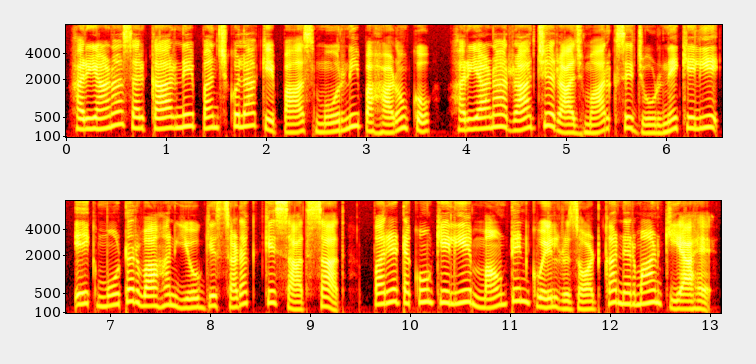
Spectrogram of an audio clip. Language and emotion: Hindi, neutral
